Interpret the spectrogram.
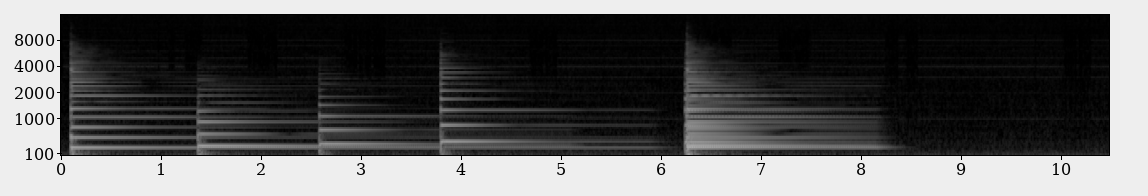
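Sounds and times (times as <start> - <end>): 
Orwell tetrad chords in 22 equal divisions of the octave: 0.1 - 8.3.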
